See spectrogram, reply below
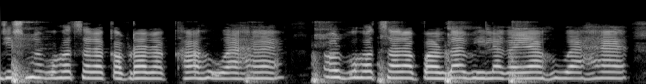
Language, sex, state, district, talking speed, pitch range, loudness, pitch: Hindi, female, Jharkhand, Palamu, 140 wpm, 280-295 Hz, -15 LUFS, 285 Hz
